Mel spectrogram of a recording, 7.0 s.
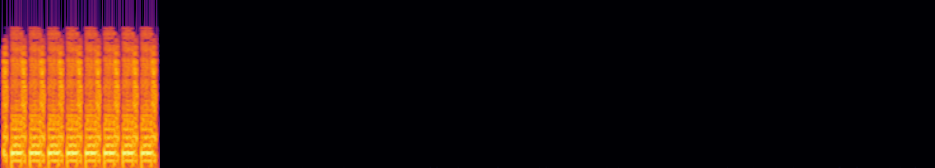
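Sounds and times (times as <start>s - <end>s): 
twisted machine: 0.0s - 1.2s.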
